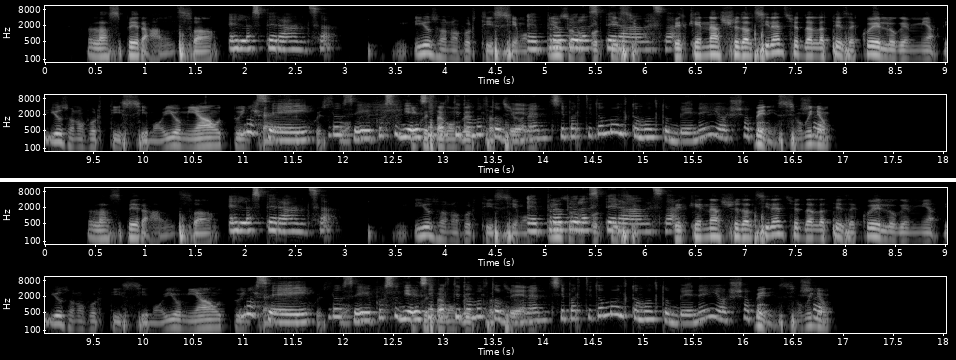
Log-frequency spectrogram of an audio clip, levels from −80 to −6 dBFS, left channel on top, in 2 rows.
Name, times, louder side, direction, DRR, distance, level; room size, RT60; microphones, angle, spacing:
voice 1, 0.4-1.7 3.5-5.4 5.7-5.9 6.3-11.4 12.0-12.1 12.9-13.8 16.1-16.9, left 4 dB, 40° left, 0.5 m, -35 dB
voice 2, 1.8-2.9 4.8-6.4 11.0-16.2 16.7-16.9, equal, 5° right, 0.7 m, -33 dB
8.1 x 3.8 x 3.4 m
head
